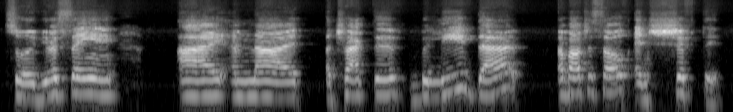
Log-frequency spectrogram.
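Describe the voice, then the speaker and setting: A woman giving a casual tarot reading to her viewers, playful and blunt, cursing now and then and slowing down to recite affirmations. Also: medium pitch, fairly even intonation, bright, forceful tone, poor audio. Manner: playful, blunt, swears, addresses viewers as y'all. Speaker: tarot reader.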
